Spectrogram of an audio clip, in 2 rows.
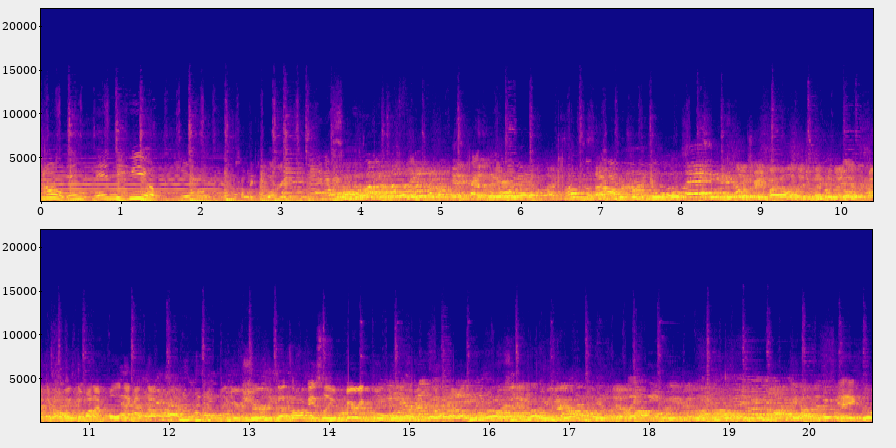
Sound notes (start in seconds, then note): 4.2 excited chatter; 14.8 excited chatter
